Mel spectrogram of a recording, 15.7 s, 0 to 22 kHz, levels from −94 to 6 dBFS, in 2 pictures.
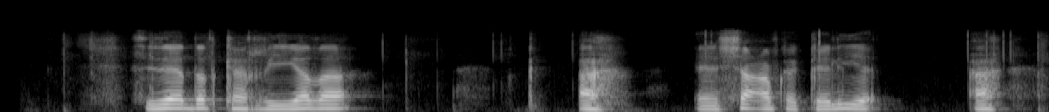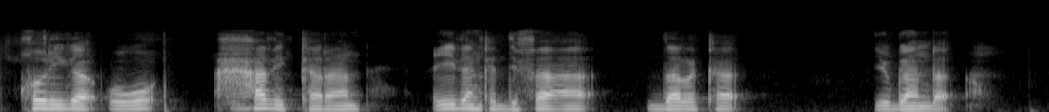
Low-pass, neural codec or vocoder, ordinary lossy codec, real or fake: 7.2 kHz; none; none; real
